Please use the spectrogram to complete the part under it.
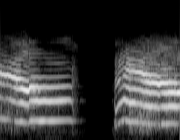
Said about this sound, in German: Beim nächsten Raum sehen sie Vögel und kleine Tiere. Mäuse. Enten. Katzen.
